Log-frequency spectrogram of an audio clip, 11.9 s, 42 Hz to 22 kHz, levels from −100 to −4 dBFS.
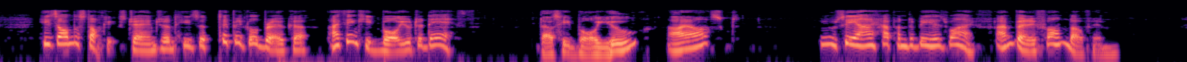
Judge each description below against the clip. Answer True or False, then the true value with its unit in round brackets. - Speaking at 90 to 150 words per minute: False (180 wpm)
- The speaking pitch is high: True (220 Hz)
